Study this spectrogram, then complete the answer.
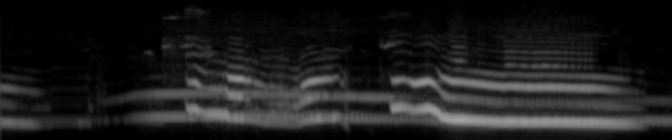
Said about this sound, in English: We finish the tour with a group howl. Isis eventually joins in.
